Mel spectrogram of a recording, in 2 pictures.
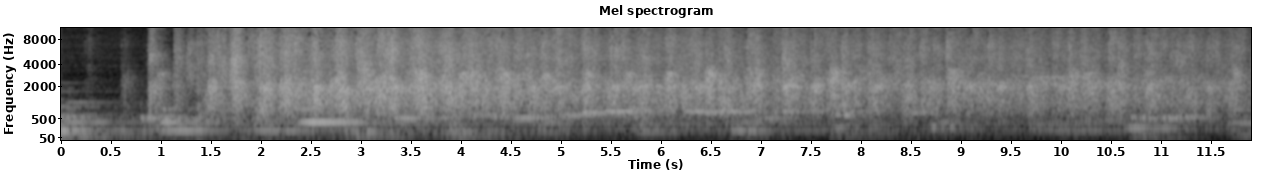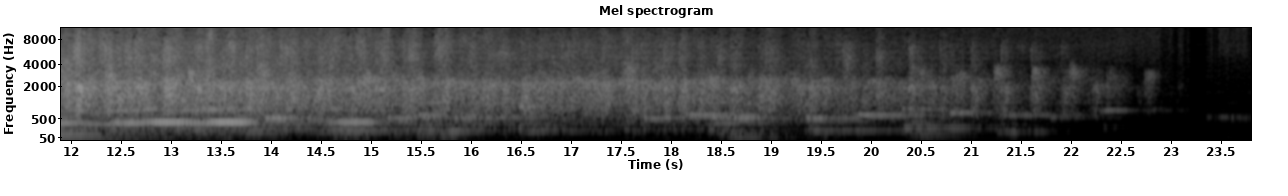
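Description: Audience applause breaks out about a second in over slow instrumental music, and both fade away gradually toward the end.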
